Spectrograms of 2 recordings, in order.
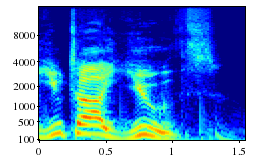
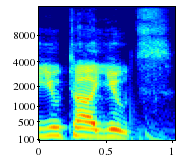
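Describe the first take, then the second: First: Youths is said with a plain th ending. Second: Youths is said as yutes, New York style.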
